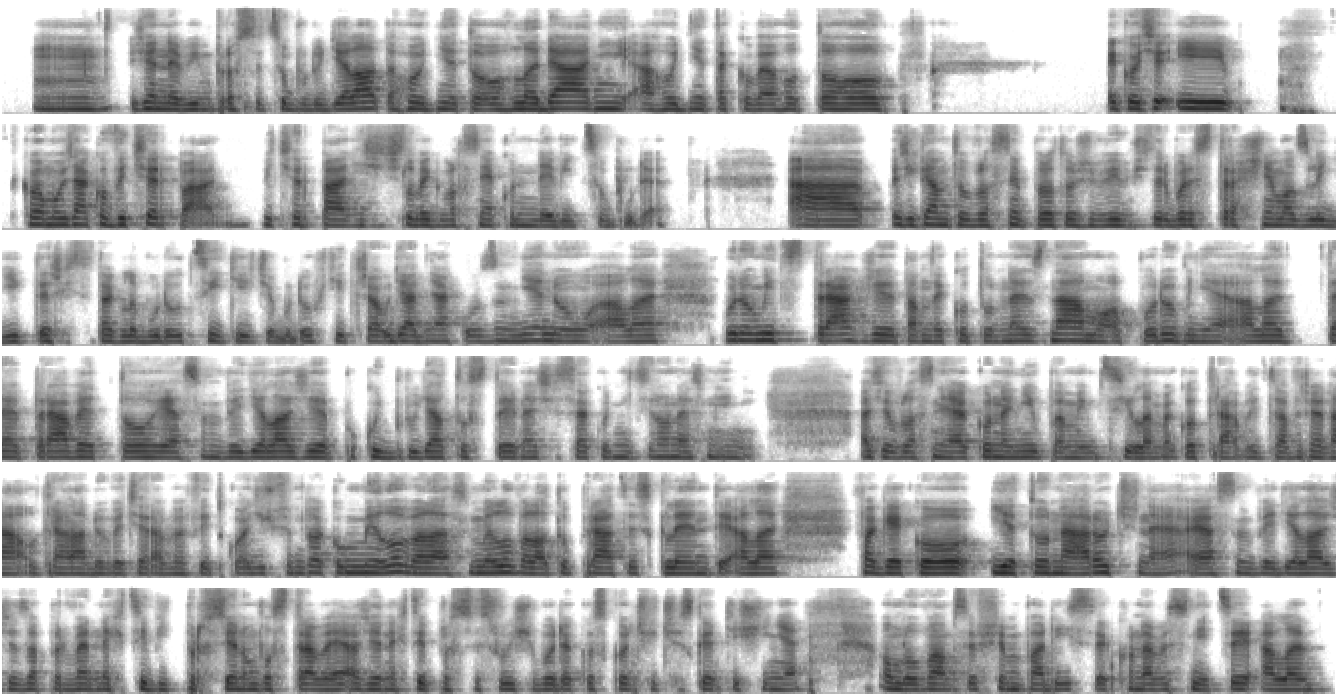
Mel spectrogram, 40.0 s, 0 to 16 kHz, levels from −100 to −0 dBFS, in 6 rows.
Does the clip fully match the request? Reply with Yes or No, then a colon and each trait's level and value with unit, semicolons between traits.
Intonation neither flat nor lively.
No: narrow, 1.4 semitones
